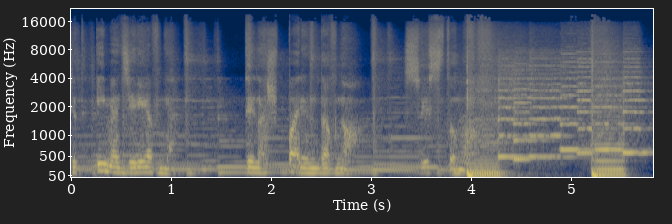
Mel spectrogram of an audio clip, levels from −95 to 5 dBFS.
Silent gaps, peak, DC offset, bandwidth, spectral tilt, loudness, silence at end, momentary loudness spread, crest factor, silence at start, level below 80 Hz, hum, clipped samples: none; -6 dBFS; under 0.1%; 19.5 kHz; -5 dB/octave; -23 LUFS; 0 s; 11 LU; 16 dB; 0 s; -32 dBFS; none; under 0.1%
